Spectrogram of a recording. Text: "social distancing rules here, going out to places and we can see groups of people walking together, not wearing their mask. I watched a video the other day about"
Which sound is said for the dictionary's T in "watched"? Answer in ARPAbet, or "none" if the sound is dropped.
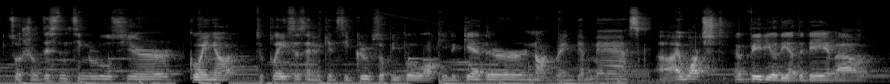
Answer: T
